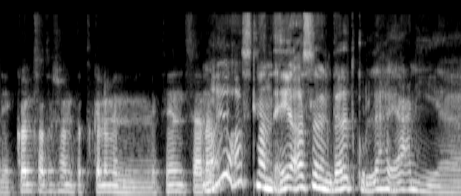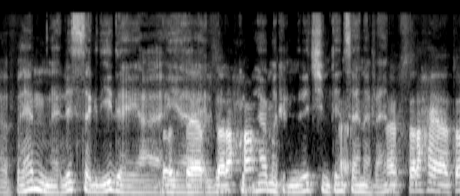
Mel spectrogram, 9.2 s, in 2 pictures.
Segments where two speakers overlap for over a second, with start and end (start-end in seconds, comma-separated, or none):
6.1-7.4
